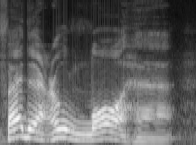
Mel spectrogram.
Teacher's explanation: Khusus untuk Allah dan Allahumma sebelumnya fathah atau dhammah maka dibaca tebal.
